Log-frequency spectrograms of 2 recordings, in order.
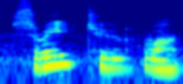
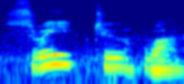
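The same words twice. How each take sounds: The two takes are said the same way.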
